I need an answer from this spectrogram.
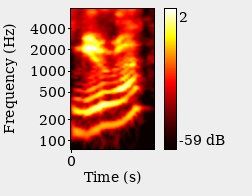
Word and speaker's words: Meurer: name is it's in english it's easier to pronounce mirror um i know it's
